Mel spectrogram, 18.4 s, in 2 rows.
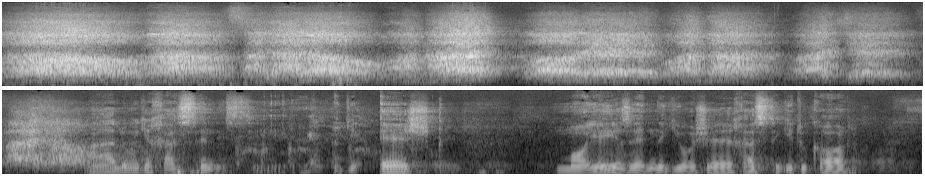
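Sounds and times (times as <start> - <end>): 
gathering crowd chanting salawat together: 0.0 - 10.2
speech: 10.7 - 12.0, 12.6 - 13.6, 14.8 - 17.9.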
